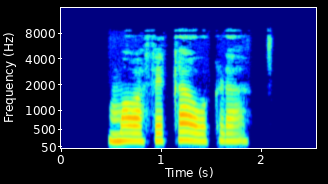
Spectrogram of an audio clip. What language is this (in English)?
Pashto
